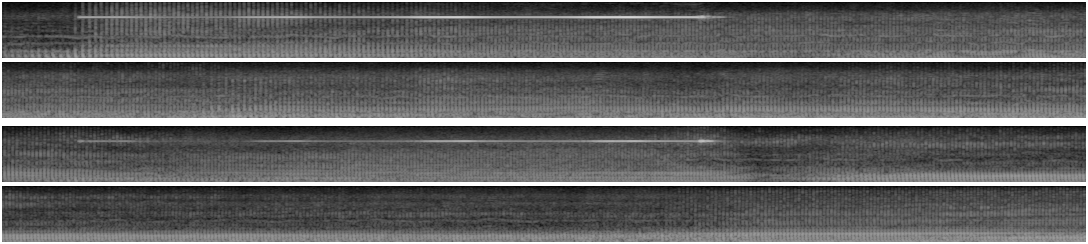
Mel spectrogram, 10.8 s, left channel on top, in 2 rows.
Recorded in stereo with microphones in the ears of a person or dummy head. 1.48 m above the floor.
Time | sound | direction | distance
0.4 | an explosion | 35° left (ahead or behind) | 1.9 m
